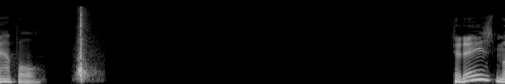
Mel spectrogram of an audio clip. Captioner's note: golf ball hit sound effect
